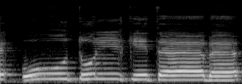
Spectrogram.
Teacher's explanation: کاف کو ایک الف کے برابر کھینچیں گے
